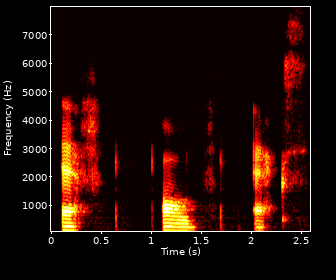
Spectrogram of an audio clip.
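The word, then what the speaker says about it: f(x): when you're saying it what you say is f of x that's how you say it so that's f of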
